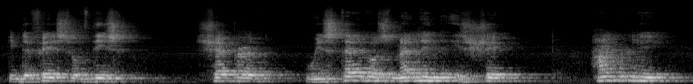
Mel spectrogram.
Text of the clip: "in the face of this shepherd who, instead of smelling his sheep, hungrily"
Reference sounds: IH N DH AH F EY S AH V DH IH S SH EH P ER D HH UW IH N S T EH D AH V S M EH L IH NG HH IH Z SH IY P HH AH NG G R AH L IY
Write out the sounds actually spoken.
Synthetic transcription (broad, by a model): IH N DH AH F EY S AH V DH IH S SH EH P ER D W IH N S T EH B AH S M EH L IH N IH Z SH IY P HH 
